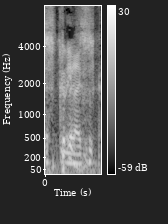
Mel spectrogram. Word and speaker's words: Skrillex: Hay un montón de cameos, tanto a personajes de videojuegos como ha dicho Aymar, a Skrillex. No sé pronunciar. – Skrillex.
